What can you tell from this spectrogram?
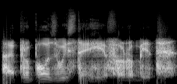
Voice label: request hold, balkan; vo; balkan epic

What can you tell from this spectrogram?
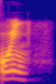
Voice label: affirmation, gendarmerie fem; vo; agents

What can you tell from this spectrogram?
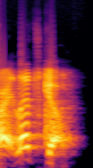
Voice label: round losing, professional fem; vo; Counter Strike Model Pack; CS:GO

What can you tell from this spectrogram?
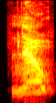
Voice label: radio bot reponse negative; fbihrt

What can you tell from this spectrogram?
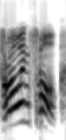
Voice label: throwing smoke, jungle fem; player vo; Counter Strike Model Pack; CS:GO

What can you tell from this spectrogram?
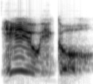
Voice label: round start, male; player vo; Counter Strike Model Pack; CS:GO

